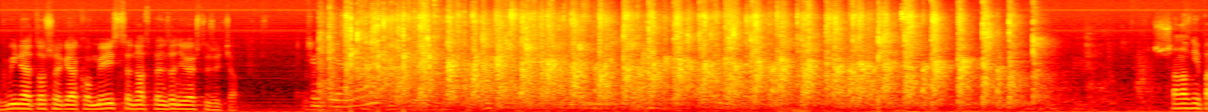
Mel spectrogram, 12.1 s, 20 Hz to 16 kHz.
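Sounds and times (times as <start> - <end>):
audience applauding: 3.2 - 10.6.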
